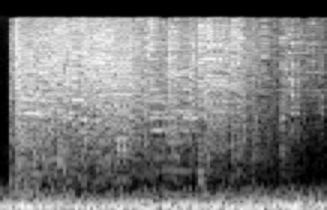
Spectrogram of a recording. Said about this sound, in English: The mirror cracked from side to side.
